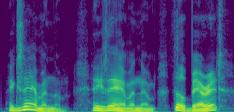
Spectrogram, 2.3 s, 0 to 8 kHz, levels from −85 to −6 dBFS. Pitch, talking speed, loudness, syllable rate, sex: 125 Hz, 130 wpm, -16 LUFS, 7.3 syllables/s, male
